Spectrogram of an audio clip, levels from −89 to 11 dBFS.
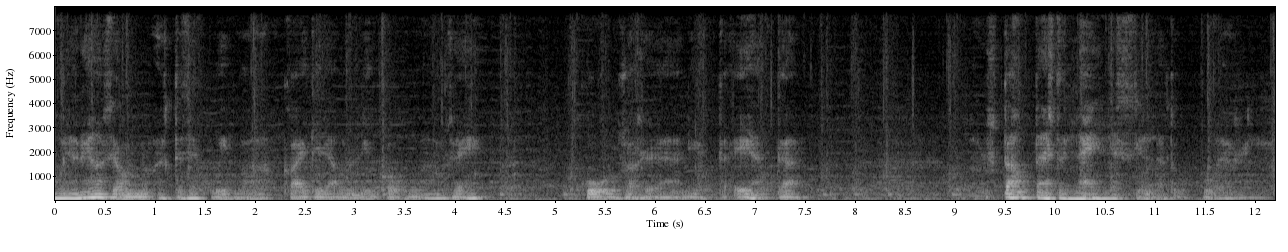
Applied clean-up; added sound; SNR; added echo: none; Crowd; 17 dB; reverberation time 0.3 s.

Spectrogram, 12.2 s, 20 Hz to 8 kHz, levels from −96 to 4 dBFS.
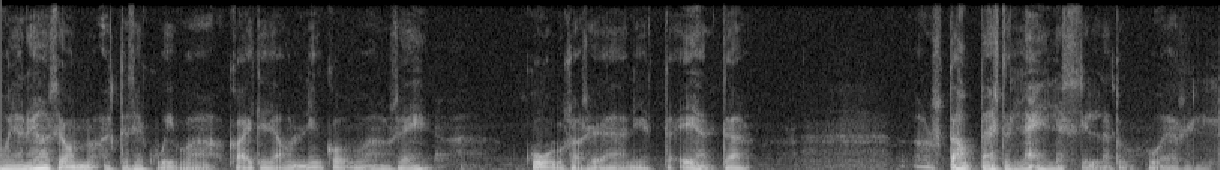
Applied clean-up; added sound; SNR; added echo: none; none; none; none.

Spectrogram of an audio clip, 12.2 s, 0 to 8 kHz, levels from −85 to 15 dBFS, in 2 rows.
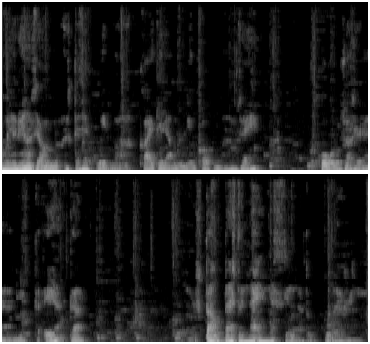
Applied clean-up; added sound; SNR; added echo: classical method WPE with log-MMSE.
